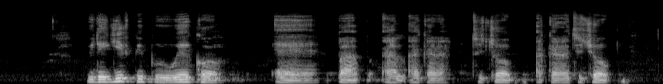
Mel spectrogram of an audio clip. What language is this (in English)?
Nigerian Pidgin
